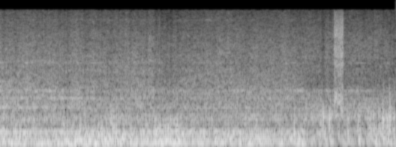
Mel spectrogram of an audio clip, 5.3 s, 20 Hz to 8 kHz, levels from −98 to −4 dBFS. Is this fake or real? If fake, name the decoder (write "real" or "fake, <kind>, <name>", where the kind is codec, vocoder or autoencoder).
real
